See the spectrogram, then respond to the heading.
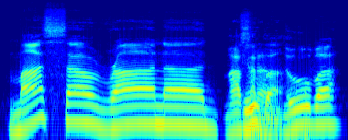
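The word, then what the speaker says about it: Massaranduba: Masaranduba.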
